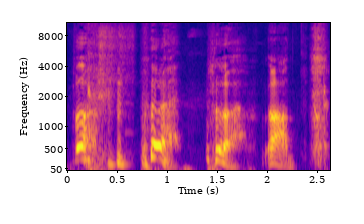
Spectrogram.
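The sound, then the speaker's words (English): A voice imitates Treble sneezing as he gets comfortable in his cage: five short voiced bursts with a falling pitch, coming in a steady rhythm about half a second apart. They are fairly loud, with no other talk. “When Treble gets comfortable in his cage... He sneezes.”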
